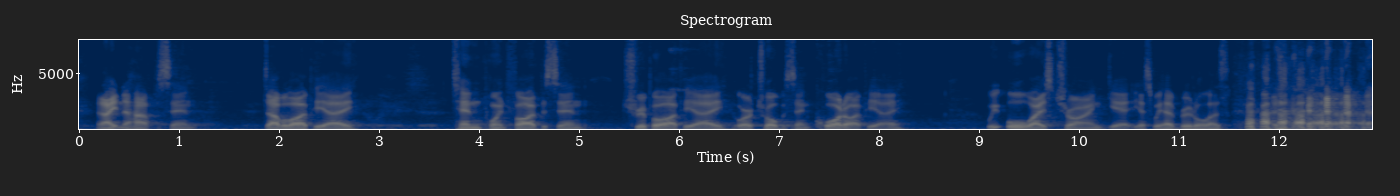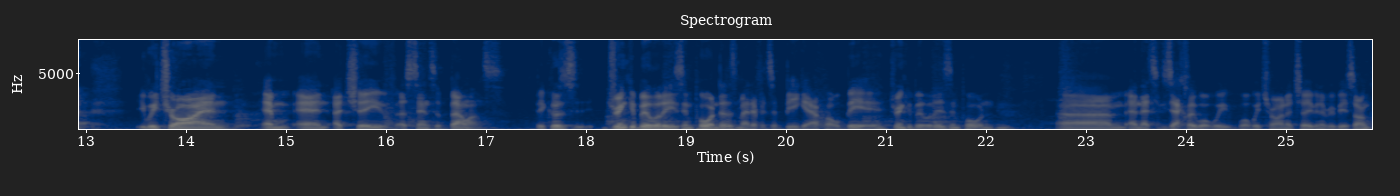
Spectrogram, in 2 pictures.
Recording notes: Recorded live in front of a studio audience. This conversation took place as part of the first birthday celebrations at Brisbane’s My Beer Dealer, one of Brisbane’s best bottleshops.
